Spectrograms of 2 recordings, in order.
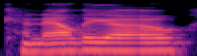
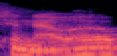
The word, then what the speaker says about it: Canelo: move is being debated am i saying it wrong is that why you're laughing i think so i think it's just canelo but canelo okay um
